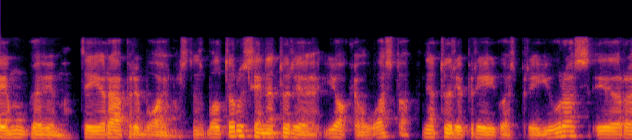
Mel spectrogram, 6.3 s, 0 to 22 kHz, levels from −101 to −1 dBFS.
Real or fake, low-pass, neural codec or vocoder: real; 7.2 kHz; none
